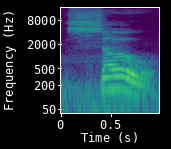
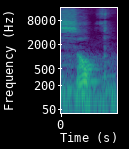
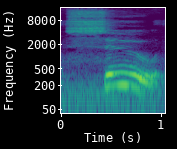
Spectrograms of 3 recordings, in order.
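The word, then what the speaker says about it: Sault: quite a bit more it's pronounced so michigan okay s-a-u-l-t that's salt i'm not from michigan my wife is my mother-in-law is yes they've got this thing for uh sparty oh sue michigan okay sue michigan at partagas black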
